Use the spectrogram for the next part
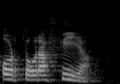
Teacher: la vocal tónica, la que recibe mayor fuerza de intensidad, es la I, por tanto forma un hiato. Si lo dividimos en sílabas sería ortografía, con acento en la I, con independencia de lo que marque en la regla general de acentuación.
